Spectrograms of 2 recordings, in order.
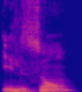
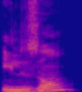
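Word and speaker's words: ils ont: Então vai ficar ilzon ou elzon, tá bom? Não pronuncie esse t final igual eu coloquei aqui, ó. Ilson elzon.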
